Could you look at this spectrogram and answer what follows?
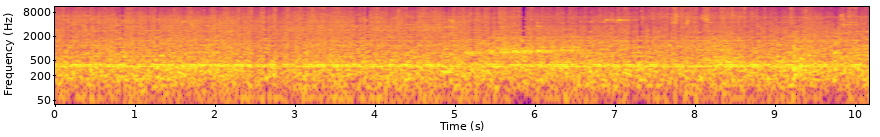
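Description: DAMA GMDC-3100 CNC drilling machine's spindle running as its drill bores into a metal plate: a steady mechanical hum with a constant tone under an even hiss.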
